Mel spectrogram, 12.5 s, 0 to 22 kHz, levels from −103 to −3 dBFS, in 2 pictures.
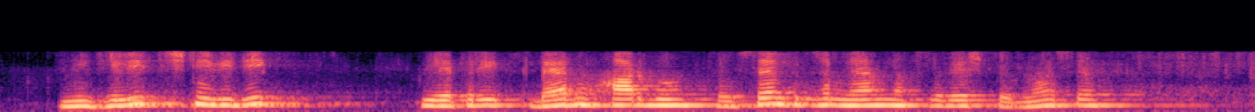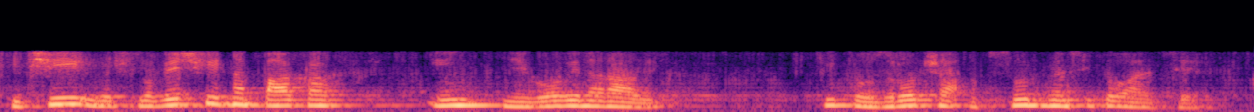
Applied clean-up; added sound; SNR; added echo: neural separator model SepFormer DNS4.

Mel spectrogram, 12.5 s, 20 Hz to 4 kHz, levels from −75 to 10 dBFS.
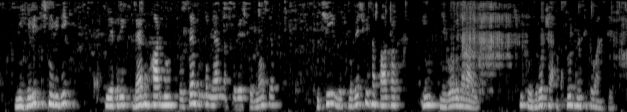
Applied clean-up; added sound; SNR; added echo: classical method Wiener filter.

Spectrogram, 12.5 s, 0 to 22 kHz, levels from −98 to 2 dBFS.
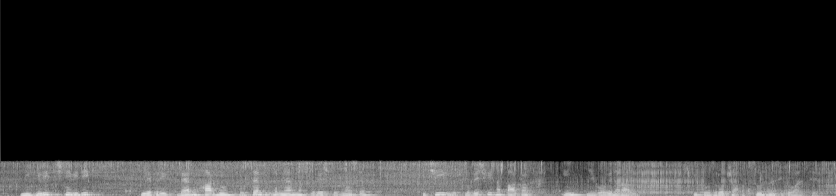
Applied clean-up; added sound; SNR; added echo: none; Sink (filling or washing) / Water tap, faucet; 13 dB; none.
